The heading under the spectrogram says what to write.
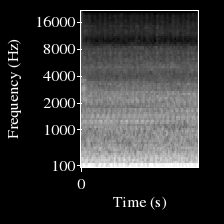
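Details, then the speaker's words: Turbo diesel pickup towing a McCormick-Deering 10-20 tractor: a deep, steady, smooth drone under load with no knocks or misses; healthy. "You can even go up hills and not lose speed. Ain't that awesome?"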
